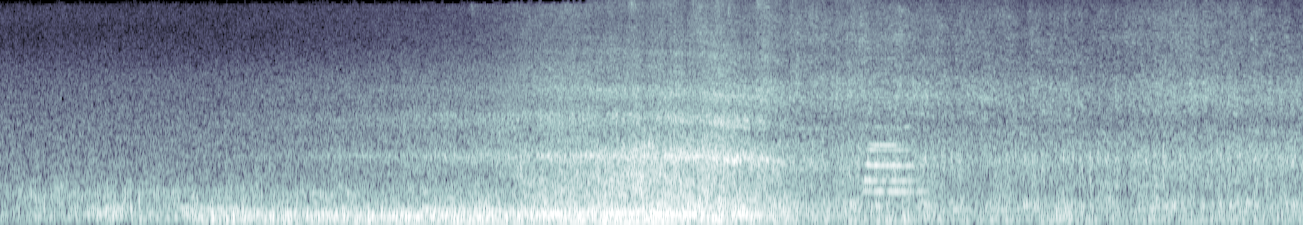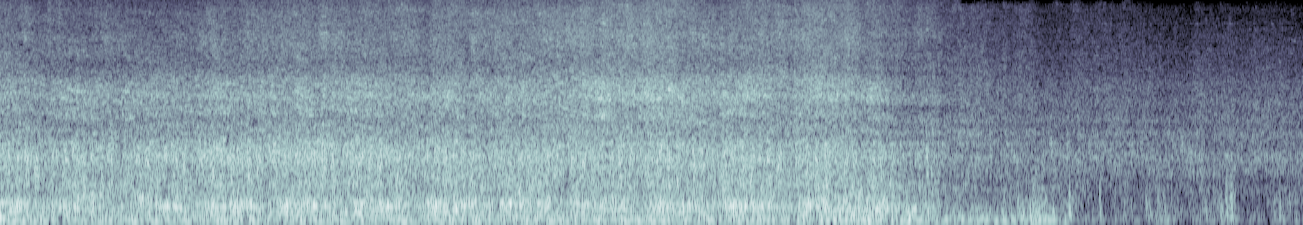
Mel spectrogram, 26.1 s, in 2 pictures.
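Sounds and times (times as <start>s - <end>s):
train passing at speed: 0.0s - 26.0s.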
